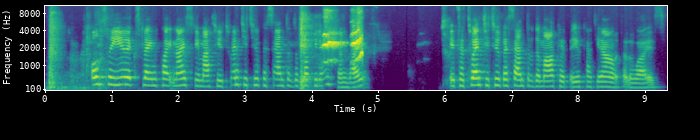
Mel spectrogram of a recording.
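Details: Adult speaker; normal speech.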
